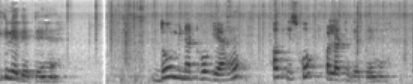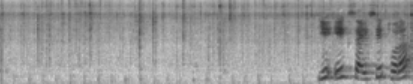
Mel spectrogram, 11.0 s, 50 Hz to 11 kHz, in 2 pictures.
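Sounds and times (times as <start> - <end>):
patties sizzling in oil: 1.3 - 11.0.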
